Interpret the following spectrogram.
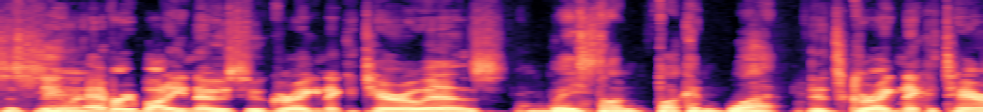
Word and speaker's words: Nicotero: because I know this guy so well it's nicotero nicotero yeah you just let me you just let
